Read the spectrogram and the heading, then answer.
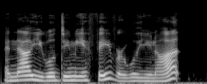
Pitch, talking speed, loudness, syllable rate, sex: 185 Hz, 320 wpm, -17 LUFS, 6.9 syllables/s, female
